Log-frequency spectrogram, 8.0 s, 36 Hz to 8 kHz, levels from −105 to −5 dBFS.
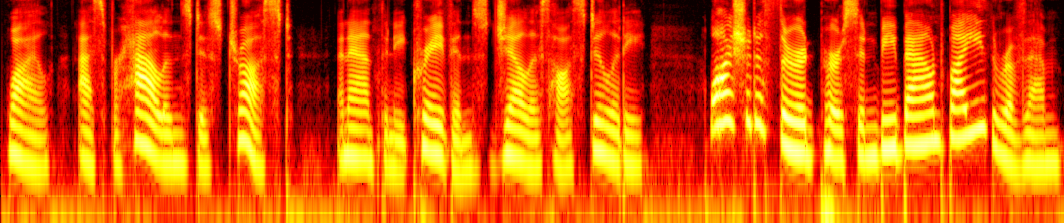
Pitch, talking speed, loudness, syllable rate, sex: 200 Hz, 160 wpm, -20 LUFS, 4.8 syllables/s, female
